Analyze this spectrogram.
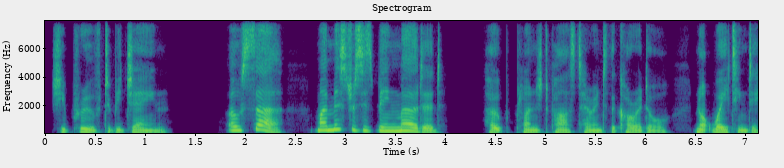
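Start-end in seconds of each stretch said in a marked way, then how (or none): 1.8-4.0 high, loud, panicked plea; a frightened servant begging for help, panicked; terrified maid. A narrator's reading. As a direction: gasp it out in terror.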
